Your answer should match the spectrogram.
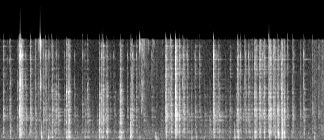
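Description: Light, irregular clicks and clinks of keychain clasps and acrylic charms knocking against a metal wire grid as keychains are hung on its hooks, with a sharper click about half a second in.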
